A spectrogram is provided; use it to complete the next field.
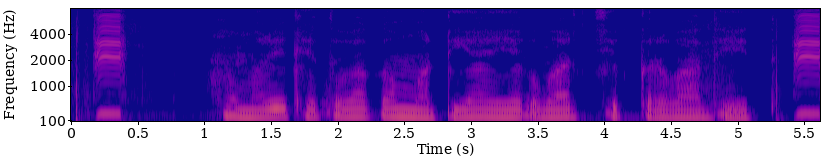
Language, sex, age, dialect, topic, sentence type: Bhojpuri, male, 18-24, Western, agriculture, question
